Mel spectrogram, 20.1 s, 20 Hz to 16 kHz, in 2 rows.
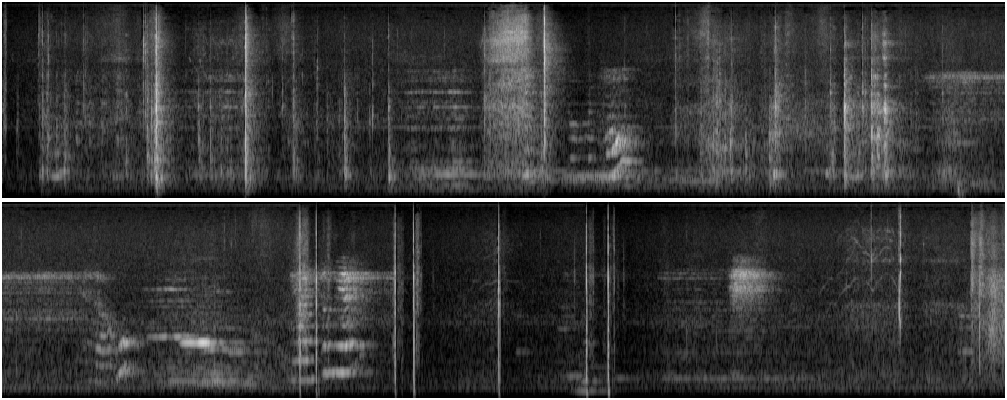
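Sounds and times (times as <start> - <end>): television voices: 0.4 - 20.0
television music: 1.6 - 14.1, 15.0 - 20.0.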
